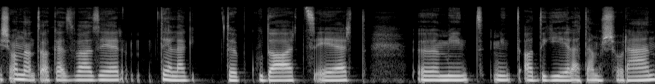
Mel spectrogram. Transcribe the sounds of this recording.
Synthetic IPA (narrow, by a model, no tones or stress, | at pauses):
eːʃo̞nːɒnt̪oːlkɛzd̪ʋɛɒzeːrt̪eːlɛɡ | t̪ø̞bkud̪ɒrt̪seːrt̪ | øːmint̪mint̪ʰɒ̰d̪ːiɡieːlɛt̪ɛmʃo̞ɾaːn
